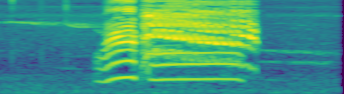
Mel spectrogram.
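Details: Indian ringneck, a rose-ringed parakeet, in a talking session of "Mithu Mithu": one loud, rich, nasal utterance under a second long, a quick rising note straight into a sustained harsh buzzy tone, against a quiet background.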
